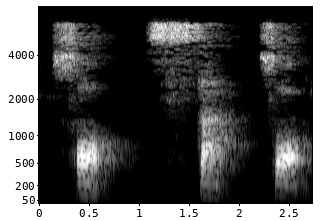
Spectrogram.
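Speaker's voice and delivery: "So" thick and rounded, "sa" light; demonstrating the ṣad as "So"; ṣad sound demo. Shown as a demonstration. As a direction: contrast the heavy "So" with the thin "sa". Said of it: "so itu berbunyi O".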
